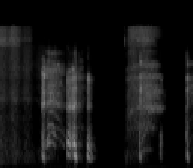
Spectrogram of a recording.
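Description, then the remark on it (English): A fairly loud series of coughs in irregular bursts, a couple of harsh hacks followed by a raspier, throat-clearing cough and a short final one, with no talking. “Sorry for my mesh cough too.”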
